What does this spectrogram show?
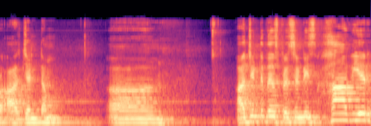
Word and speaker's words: Javier: Argentina uh or argentum um arent president is jaier m spelled j a v i e r Javier is the spelling but pronunciation is jaier j a v i e r Javier m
